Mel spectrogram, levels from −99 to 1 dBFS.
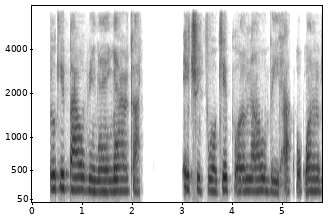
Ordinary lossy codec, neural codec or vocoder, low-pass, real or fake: none; codec, 24 kHz, 1.5 kbps, HILCodec; 7.2 kHz; fake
